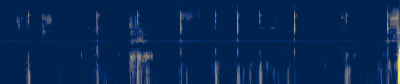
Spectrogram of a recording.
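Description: Faint, irregular clicks, about ten in eight seconds, from a pointing device as digits are handwritten on screen, with a faint steady high tone underneath.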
